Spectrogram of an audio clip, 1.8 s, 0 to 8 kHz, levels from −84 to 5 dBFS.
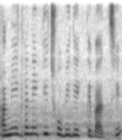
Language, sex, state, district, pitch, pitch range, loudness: Bengali, female, West Bengal, Malda, 340 Hz, 310-370 Hz, -17 LUFS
